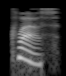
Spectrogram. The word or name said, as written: class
